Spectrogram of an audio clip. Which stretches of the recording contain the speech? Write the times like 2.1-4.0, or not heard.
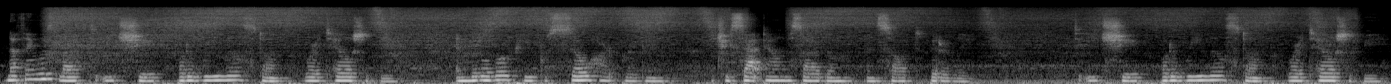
0.0-9.8, 10.8-13.8.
